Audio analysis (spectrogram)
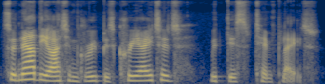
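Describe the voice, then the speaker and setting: A woman narrates a scripted software tutorial as the demonstrator, guiding viewers in a measured, step-by-step way. Her voice is medium-pitched, and the studio-quality recording has no room sound.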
